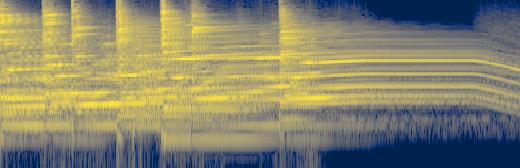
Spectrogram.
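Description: Instrumental music: plucked guitar notes about twice a second. A little past halfway they give way to one held chord that slowly fades.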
